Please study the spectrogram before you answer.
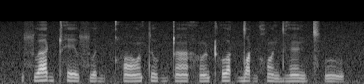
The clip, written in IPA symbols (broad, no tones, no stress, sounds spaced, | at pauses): sʷ a ɡ ʈʰ e sʷ ɛ ɡ qʰ ɔ̃ t u ɡ ʈ ã h õ ʈʰ o ɡ dˤ ɯ ɡ χ õ dʱ ɛ̃ ɡ t͡sʼ u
